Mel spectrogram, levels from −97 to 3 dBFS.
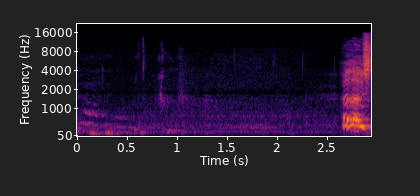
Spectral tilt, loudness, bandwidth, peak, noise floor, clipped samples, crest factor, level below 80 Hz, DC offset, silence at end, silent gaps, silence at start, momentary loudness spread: -2 dB/octave; -31 LUFS; 15.5 kHz; -16 dBFS; -67 dBFS; under 0.1%; 22 dB; -88 dBFS; under 0.1%; 0 s; none; 0.3 s; 30 LU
